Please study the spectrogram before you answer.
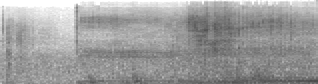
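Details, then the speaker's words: Soft-wash tank electric pump switching on with a click, then steady hum and hissing spray: normal operation after checking charged battery, voltmeter and tight connections. "but you can hear it's turned on it's working"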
